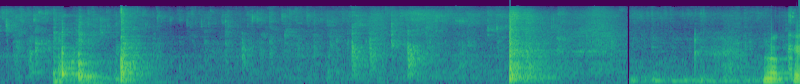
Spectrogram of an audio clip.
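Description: Kitchen handling sounds of a cooking pot and utensils, over a low noisy background, with one sharp knock about two and a half seconds in.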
